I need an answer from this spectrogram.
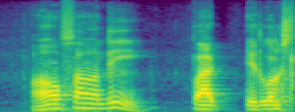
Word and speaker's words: Incendies: Now, the way you pronounce this is Incendie. Incendie.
